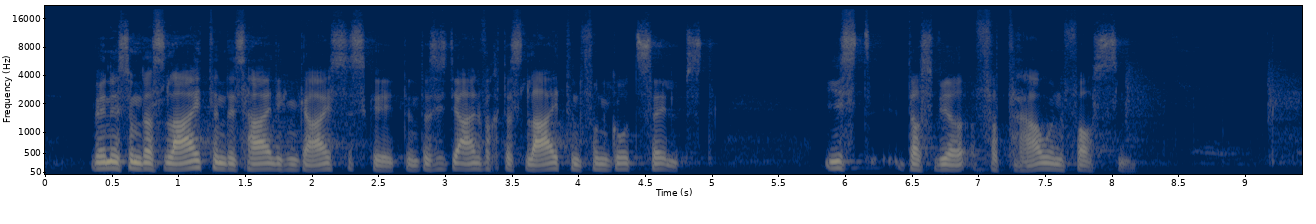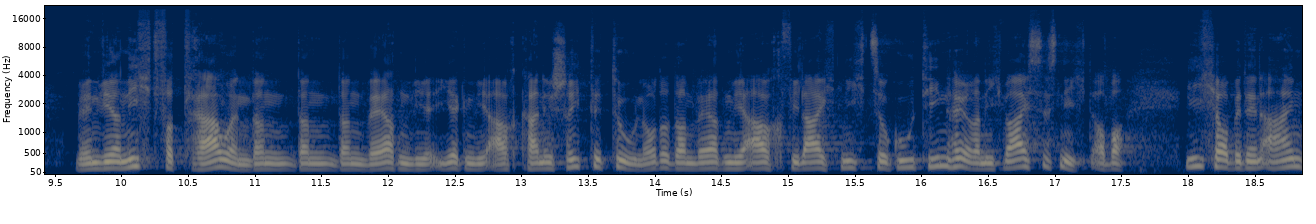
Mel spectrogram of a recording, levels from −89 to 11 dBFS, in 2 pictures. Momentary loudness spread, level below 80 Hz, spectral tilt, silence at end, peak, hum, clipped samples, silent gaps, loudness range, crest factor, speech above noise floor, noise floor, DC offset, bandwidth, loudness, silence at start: 11 LU; under -90 dBFS; -5 dB/octave; 0 s; -20 dBFS; none; under 0.1%; none; 7 LU; 20 dB; 41 dB; -78 dBFS; under 0.1%; over 20 kHz; -38 LUFS; 0.35 s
